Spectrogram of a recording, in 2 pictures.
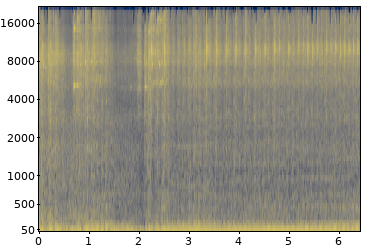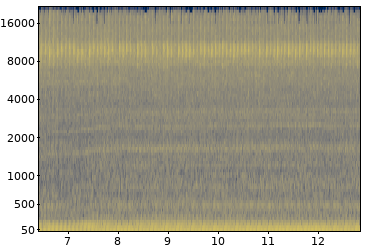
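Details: Engine start after modifying the Weber IDF carburettor idle jets to stop them blocking and fitting a manifold vacuum take-off for the brake servo: brief cranking, then it catches and settles into a steady, even low idle with no misses.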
